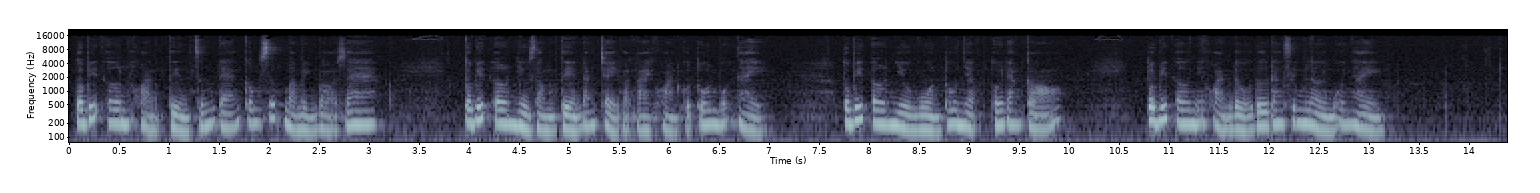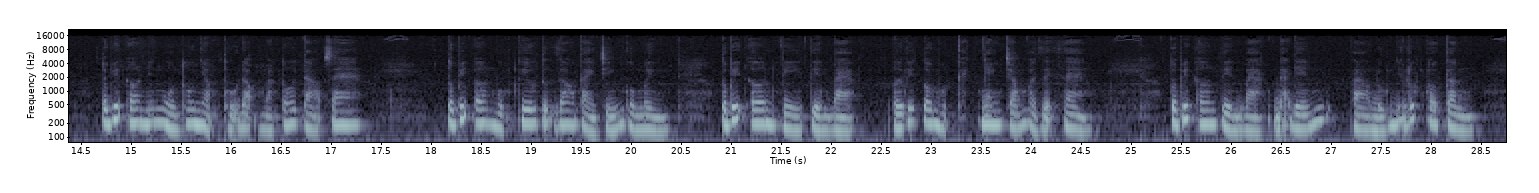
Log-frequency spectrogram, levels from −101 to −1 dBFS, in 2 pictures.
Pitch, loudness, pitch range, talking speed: 180 Hz, -40 LUFS, 145-195 Hz, 215 wpm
